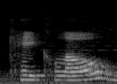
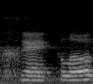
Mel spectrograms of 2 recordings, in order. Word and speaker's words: Kay Klo: So they split my name in half, and the closest they could come to pronouncing Kay Clow, because it's like airy, throaty. Wow. They pronounced it Kay Clow.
